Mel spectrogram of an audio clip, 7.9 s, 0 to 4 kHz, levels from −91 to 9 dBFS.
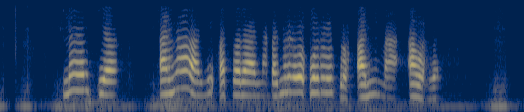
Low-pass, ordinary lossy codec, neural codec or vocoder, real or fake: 3.6 kHz; none; codec, 16 kHz, 0.9 kbps, LongCat-Audio-Codec; fake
